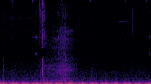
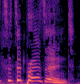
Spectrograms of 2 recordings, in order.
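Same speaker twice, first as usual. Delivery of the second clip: much higher, squeaky put-on voice; high squeaky character. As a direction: squeak it out like a nervous little alien.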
